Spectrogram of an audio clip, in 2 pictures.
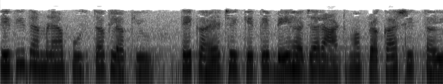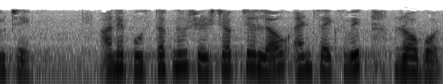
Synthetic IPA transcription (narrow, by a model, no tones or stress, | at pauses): st̪ʰit̪ʰit̪emɽ̃eapʊst̪əkləkʰjũ | t̪ekəɦet͡ʃʰeket̪ebeɦəd͡ʒaɾãʈʰmãpɾəkaʃit̪ʰːəjũt͡ʃʰe | ə̰nepʊst̪əknũʃɪɾʃək̚t͡ʃʰeləʋɛ̃ɳɖseksʋid̪ɾɔbɔʈ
